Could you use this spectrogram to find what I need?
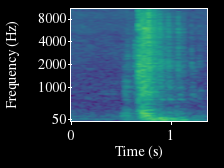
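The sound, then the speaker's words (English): A door swings shut with a single solid thud and a brief rattling tail as it is closed and locked, with the key left in the lock. No one speaks. “Why did you lock the fucking door?”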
